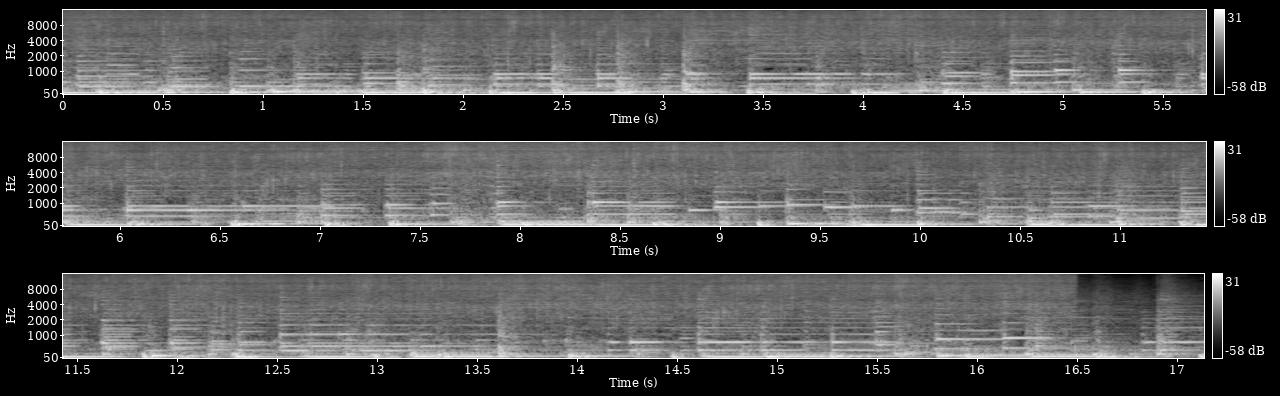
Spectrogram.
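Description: Ribeye steak sizzling in a hot cast-iron grill pan with melted butter foaming around it, a steady frying hiss that cuts off near the end. Background music with notes and a pulsing bass line plays over it.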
